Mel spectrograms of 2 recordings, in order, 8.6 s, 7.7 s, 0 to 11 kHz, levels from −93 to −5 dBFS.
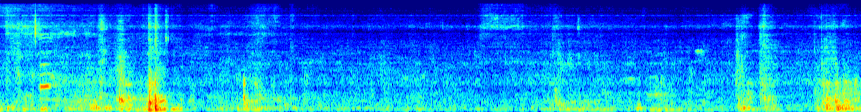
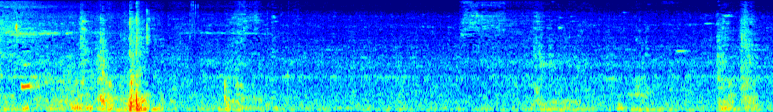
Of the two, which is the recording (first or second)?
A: second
